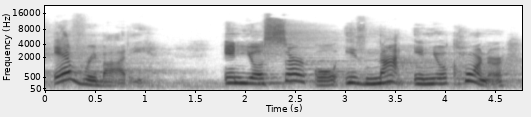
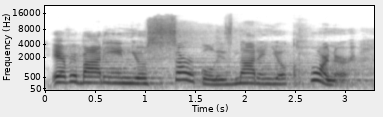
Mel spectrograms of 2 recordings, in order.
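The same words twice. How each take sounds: First: It is said slowly. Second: It is said fast.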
